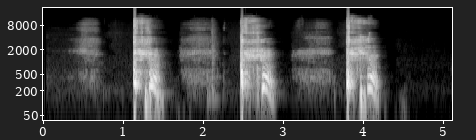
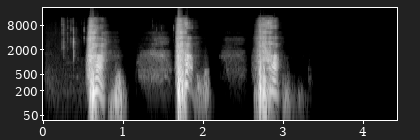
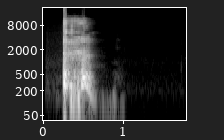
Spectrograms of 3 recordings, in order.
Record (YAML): three_cough_length: 5.1 s
three_cough_amplitude: 32768
three_cough_signal_mean_std_ratio: 0.35
exhalation_length: 4.4 s
exhalation_amplitude: 32768
exhalation_signal_mean_std_ratio: 0.27
cough_length: 1.8 s
cough_amplitude: 32768
cough_signal_mean_std_ratio: 0.29
survey_phase: beta (2021-08-13 to 2022-03-07)
age: 18-44
gender: Male
wearing_mask: 'No'
symptom_runny_or_blocked_nose: true
symptom_fatigue: true
symptom_onset: 12 days
smoker_status: Never smoked
respiratory_condition_asthma: true
respiratory_condition_other: false
recruitment_source: REACT
submission_delay: 2 days
covid_test_result: Negative
covid_test_method: RT-qPCR
influenza_a_test_result: Negative
influenza_b_test_result: Negative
